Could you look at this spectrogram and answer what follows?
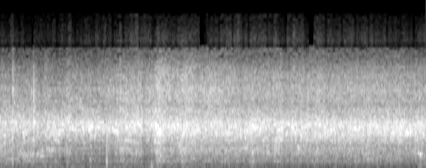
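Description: Ribeye steak sizzling in a cast iron skillet just after being flipped, a loud, steady, close frying hiss that holds without a break and has no talk over it.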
